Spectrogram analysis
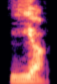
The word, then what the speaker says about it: য: কিন্তু আমাদের মতো মহান ব্যক্তিদের কে বলবে যে এই বর্ণের শুদ্ধ উচ্চারণ জ নয়, ইয়া। ই অ ই অ ইয়া। ই অ দুইটাকে শীঘ্রতার সাথে উচ্চারণ করতে হবে, সময় নিয়ে উচ্চারণ করলে হবে না। শীঘ্রতার সাথে একসঙ্গে দুইটাকে উচ্চারণ করতে হবে। ই অ এটা না, ইয়। তাহলে উচ্চারণ হবে যদা যদা, যদা যদা।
